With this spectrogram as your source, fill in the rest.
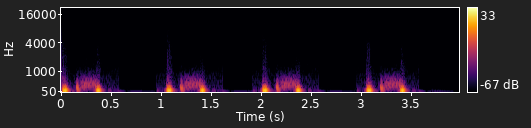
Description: Heart sounds are noises generated by beating heart and resultant flow of blood through it. Specifically, the sounds reflect the turbulence created when the heart valves snapshut.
